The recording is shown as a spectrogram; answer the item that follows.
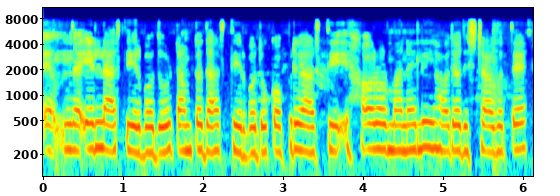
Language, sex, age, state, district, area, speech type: Kannada, female, 18-30, Karnataka, Chikkamagaluru, rural, spontaneous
